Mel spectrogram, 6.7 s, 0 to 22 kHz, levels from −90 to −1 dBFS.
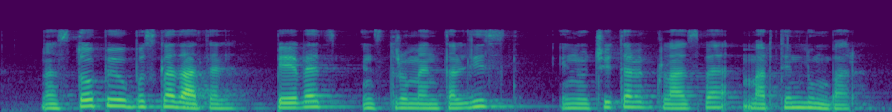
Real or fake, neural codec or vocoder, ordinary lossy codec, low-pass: real; none; none; 7.2 kHz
